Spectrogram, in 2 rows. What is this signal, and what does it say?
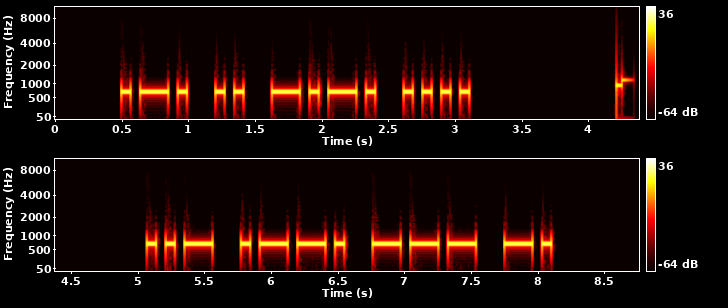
Morse code, heard as a keyed tone, about 17 wpm, 700 Hz. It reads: RICH UPON
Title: Sentences from Top 1100 Words - New Word Drill Alt - 17wpm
